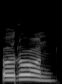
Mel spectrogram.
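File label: "uirun" nominative, Archi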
